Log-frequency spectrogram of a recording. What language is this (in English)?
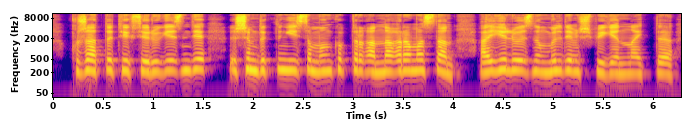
Kazakh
